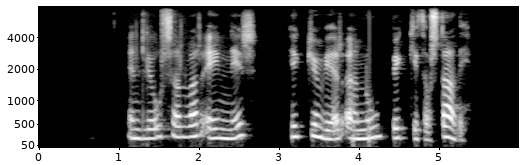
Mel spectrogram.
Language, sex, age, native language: Icelandic, other, 40-49, Icelandic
